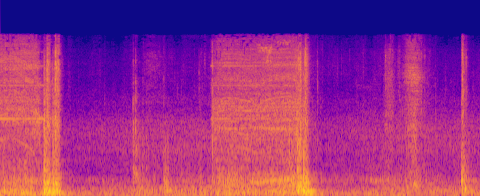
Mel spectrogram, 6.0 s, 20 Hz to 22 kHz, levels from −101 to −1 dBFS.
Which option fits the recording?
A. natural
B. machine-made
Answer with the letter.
A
